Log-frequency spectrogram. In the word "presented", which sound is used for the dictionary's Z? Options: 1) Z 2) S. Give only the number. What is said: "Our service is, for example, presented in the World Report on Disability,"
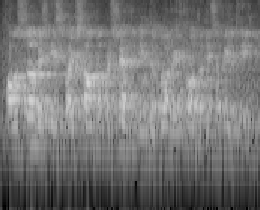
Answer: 2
